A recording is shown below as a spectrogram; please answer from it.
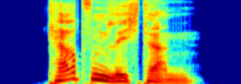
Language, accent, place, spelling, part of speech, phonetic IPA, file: German, Germany, Berlin, Kerzenlichtern, noun, [ˈkɛʁt͡sn̩ˌlɪçtɐn], De-Kerzenlichtern.ogg
- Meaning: dative plural of Kerzenlicht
